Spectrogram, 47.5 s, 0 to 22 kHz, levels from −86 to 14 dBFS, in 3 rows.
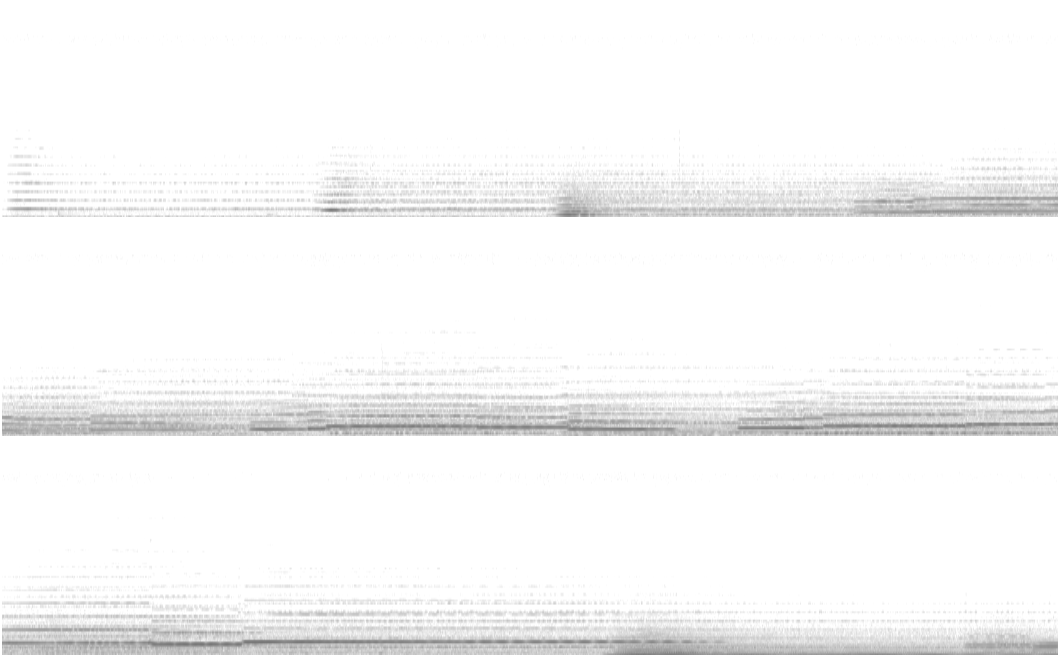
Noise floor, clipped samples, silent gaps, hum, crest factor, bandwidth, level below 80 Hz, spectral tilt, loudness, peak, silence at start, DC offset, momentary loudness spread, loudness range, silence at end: -67 dBFS; under 0.1%; none; none; 16 dB; 19 kHz; -56 dBFS; -6 dB/octave; -41 LUFS; -28 dBFS; 0 s; under 0.1%; 23 LU; 15 LU; 0 s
